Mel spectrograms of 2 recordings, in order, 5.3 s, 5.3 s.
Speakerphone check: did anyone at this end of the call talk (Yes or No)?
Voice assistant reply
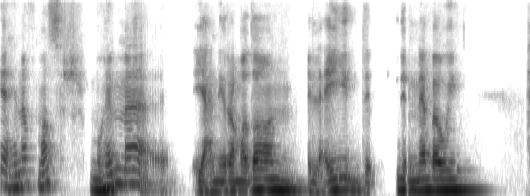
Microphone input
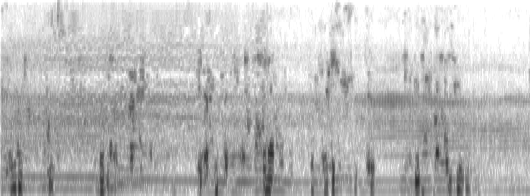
No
